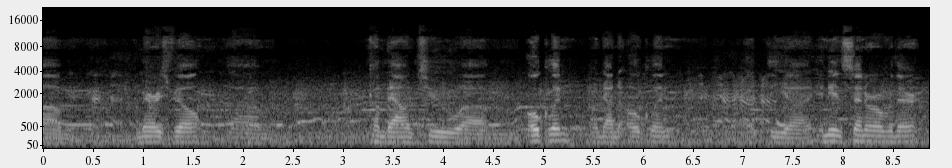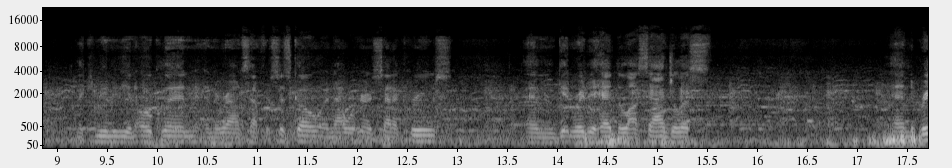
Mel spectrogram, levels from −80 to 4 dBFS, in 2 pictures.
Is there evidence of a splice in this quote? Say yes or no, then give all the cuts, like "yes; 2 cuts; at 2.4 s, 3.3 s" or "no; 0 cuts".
no; 0 cuts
